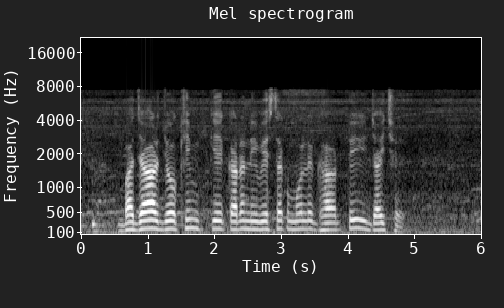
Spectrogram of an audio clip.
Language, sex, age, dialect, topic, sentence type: Maithili, male, 31-35, Eastern / Thethi, banking, statement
